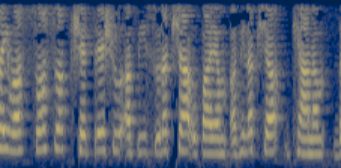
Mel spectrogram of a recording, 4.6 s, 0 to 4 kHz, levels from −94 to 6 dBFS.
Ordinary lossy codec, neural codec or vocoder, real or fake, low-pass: none; none; real; 3.6 kHz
